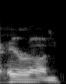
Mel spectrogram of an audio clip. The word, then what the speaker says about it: heron: great blue heron Heron it's not a herring it's a hair on oh that's how it's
